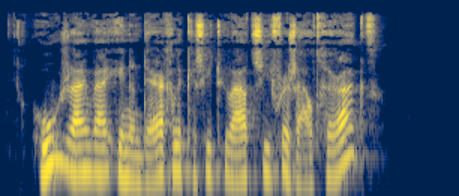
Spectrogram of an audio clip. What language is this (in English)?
Dutch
